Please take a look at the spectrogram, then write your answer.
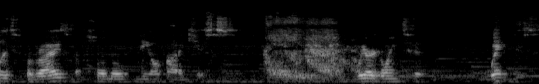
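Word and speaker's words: noeticus: Homo neoticus. Homo neoticus? Neoticus. It's spelled N-E-T-I-C as in cat, U-S.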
